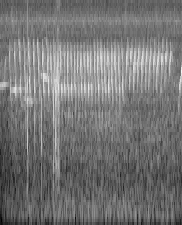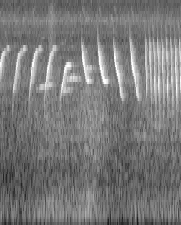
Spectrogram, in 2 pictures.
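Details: Canary song used as a tutor recording for training other canaries: rapid buzzy trill, then a string of arched whistled sweeps about twice per second, then another fast trill, over a low steady hum.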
